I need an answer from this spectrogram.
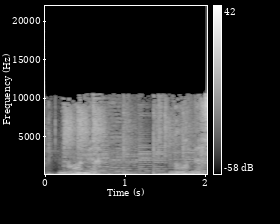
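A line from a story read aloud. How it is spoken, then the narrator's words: Muttering. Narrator (Russian): забормотал я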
